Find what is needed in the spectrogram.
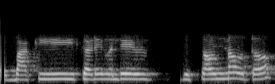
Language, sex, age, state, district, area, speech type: Marathi, female, 30-45, Maharashtra, Buldhana, urban, conversation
